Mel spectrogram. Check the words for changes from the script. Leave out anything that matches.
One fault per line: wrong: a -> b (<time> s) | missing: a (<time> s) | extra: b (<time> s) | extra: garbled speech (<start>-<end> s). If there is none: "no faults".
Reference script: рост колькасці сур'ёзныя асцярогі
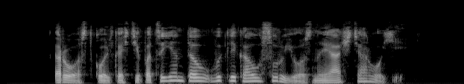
extra: пацыентаў выклікаў (1.5 s)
